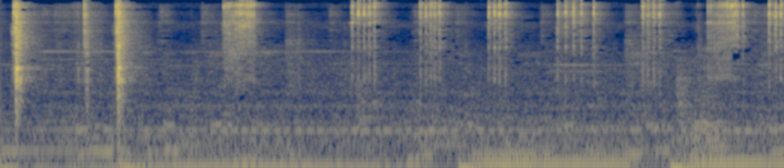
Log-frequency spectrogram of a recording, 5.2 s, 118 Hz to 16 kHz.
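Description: Shimano Biomaster 2000 spinning reel being handled and worked: two sharp clicks near the start, then a run of short, irregular ratcheting clicks from its mechanism.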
